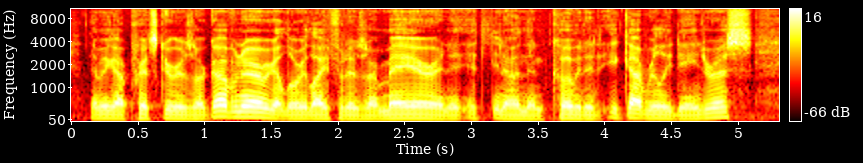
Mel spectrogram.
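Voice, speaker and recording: With an American accent, a man speaks at a very fast pace in a fairly low, dark, mellow voice with fairly even intonation. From US Northeast, Long Island, New York. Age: 50s. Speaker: entrepreneur. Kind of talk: interview.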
